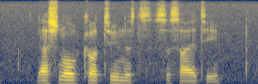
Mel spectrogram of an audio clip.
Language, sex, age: English, male, 21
